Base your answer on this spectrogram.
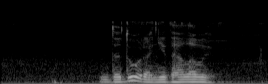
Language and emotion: Russian, neutral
